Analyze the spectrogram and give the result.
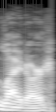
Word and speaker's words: LIDAR: How do you pronounce it? – LIDAR. – LIDAR, okay.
